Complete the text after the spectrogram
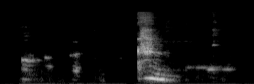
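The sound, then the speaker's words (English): A woman coughing: one loud, harsh burst mid-clip, set among a few softer, shorter throat sounds before and after. “she's coughing again.”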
